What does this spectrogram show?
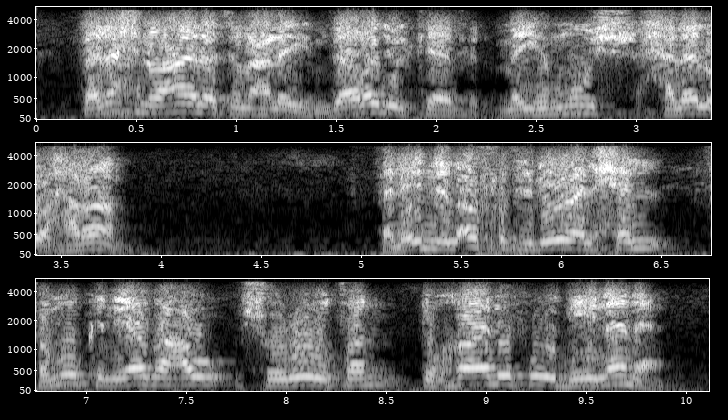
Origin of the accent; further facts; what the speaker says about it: Egypt; انا لما عملوا الطريق الاستراد اللي عندنا في مصر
